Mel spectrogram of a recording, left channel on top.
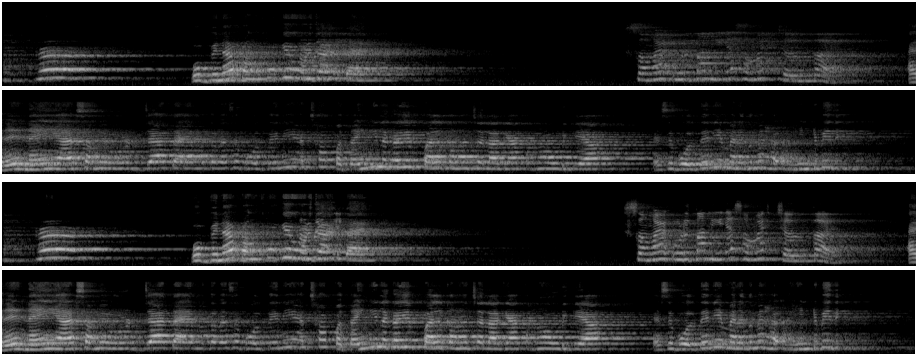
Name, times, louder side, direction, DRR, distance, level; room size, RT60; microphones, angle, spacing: voice 1, 0.3-0.8 1.9-3.8 9.1-15.2 15.6-17.5, right 2 dB, 20° right, 6 dB, 0.7 m, -27 dB
voice 2, 6.2-8.4, right 4 dB, 75° right, 6 dB, 0.9 m, -35 dB
11.5 x 11.5 x 4.2 m, 2.2 s
head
